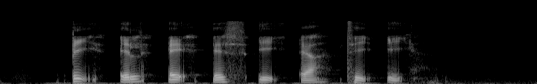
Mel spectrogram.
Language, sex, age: Danish, male, 25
